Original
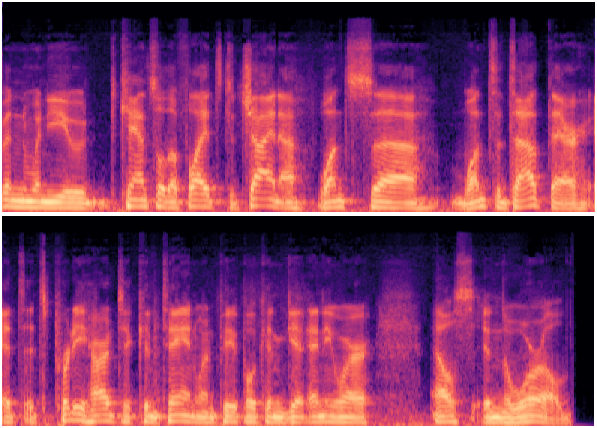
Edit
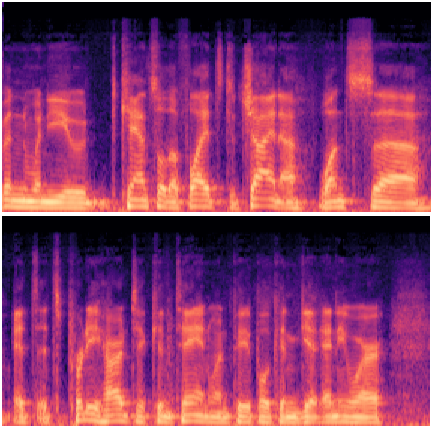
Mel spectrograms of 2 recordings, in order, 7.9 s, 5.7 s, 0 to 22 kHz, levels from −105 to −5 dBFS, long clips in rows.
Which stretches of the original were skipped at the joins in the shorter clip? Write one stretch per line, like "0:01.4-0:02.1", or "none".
0:02.9-0:03.9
